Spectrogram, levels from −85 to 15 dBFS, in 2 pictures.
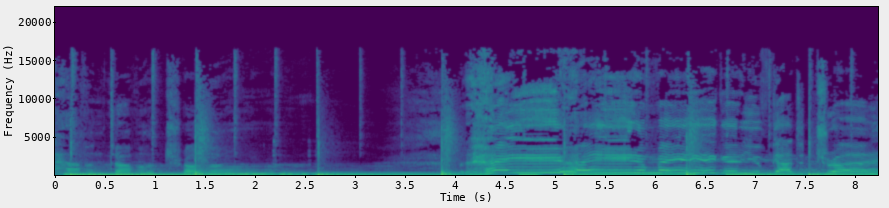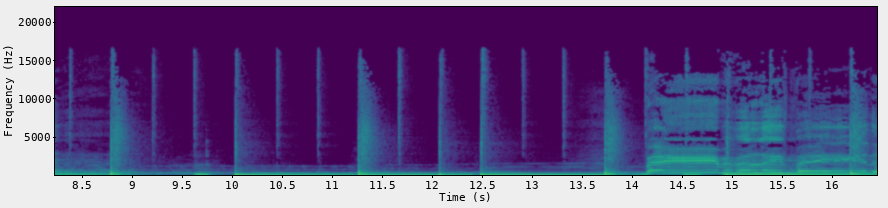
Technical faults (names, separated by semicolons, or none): none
